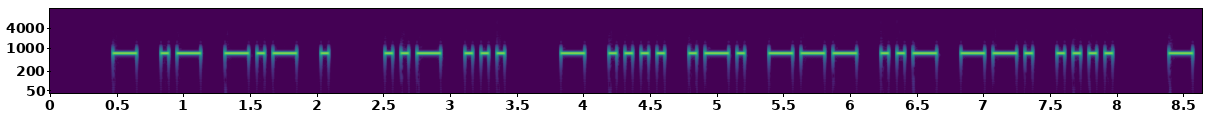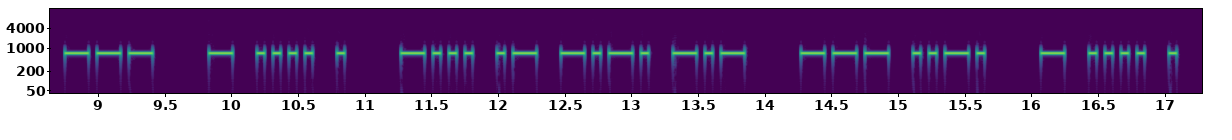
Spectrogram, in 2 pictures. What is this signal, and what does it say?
Morse code, heard as a keyed tone, about 20 wpm, 700 Hz. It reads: TAKE US THROUGH TO THE BACK OF THE
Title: Sentences from Top 1000 Words - Review Part 1 - 20wpm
